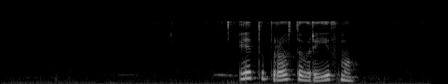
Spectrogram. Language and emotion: Russian, neutral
